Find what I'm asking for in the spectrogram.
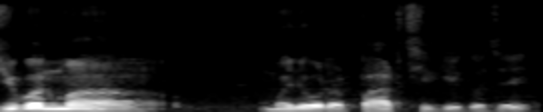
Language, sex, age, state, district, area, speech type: Nepali, male, 60+, West Bengal, Kalimpong, rural, spontaneous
